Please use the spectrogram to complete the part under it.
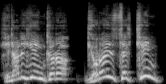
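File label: Japanese Speech Alarms Torpedo Left; World Of Warships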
